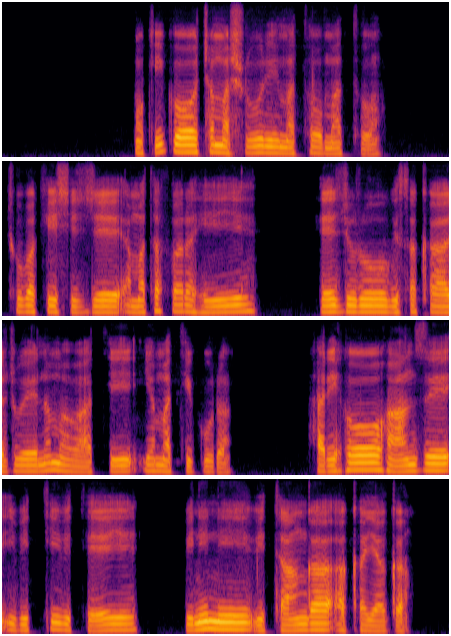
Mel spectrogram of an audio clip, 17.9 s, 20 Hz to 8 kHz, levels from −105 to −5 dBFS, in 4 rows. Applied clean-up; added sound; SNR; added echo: neural mask model Resemble Enhance denoiser.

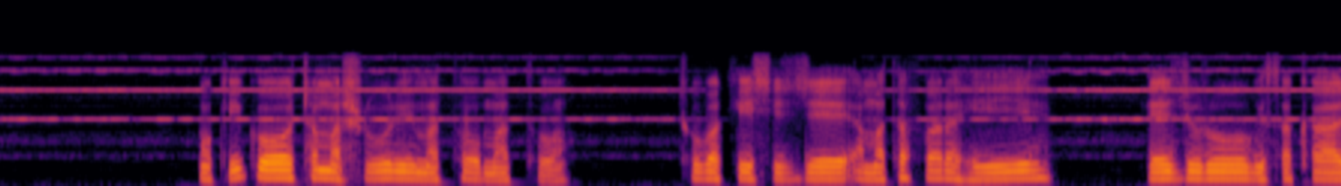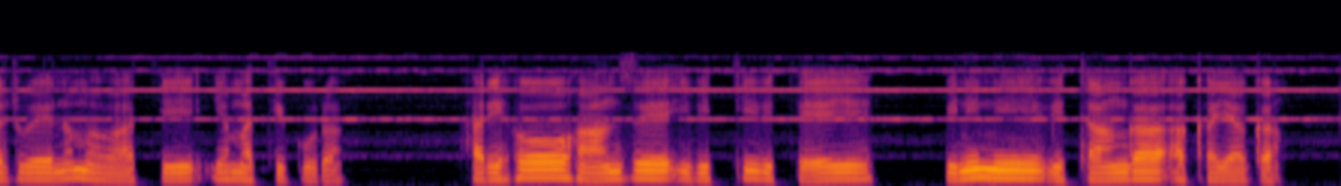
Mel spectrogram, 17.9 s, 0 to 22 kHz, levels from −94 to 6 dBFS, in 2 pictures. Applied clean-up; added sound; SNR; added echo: none; Bowed string instrument; 18 dB; none.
